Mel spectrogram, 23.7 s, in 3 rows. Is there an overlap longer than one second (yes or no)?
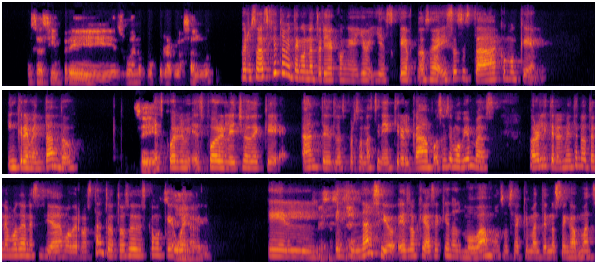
no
